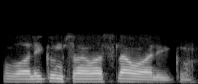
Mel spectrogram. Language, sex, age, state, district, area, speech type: Kashmiri, male, 18-30, Jammu and Kashmir, Bandipora, rural, conversation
